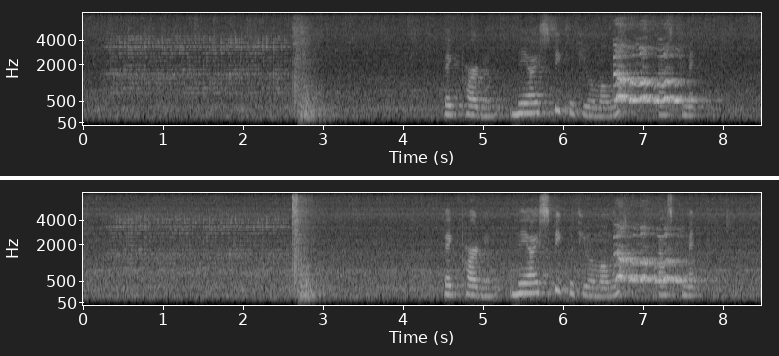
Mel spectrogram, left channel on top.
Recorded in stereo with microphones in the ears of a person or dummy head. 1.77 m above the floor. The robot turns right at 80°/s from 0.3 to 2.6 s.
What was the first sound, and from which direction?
A gunshot, 70° right (ahead or behind).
